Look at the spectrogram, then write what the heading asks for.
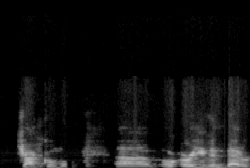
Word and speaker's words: Giacomo: you madam mayor the the name is spelled actually jesus and golf i-a-c-o-m-o there's no uh uh but it was a giacomo uh or even better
